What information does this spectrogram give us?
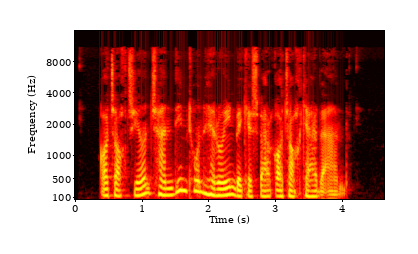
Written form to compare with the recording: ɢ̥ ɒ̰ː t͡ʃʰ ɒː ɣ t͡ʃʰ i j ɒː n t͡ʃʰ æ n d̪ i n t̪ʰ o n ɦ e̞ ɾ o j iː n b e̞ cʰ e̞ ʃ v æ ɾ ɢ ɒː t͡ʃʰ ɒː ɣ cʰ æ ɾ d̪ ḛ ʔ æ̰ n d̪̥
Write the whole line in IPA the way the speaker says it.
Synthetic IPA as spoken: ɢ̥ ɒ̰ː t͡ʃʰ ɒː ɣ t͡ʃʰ i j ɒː n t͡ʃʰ æ n d̪ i n t̪ʰ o n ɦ e̞ ɾ o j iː n b e̞ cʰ e̞ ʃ v æ ɾ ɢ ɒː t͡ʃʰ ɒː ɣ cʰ æ ɾ d̪ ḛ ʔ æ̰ n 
